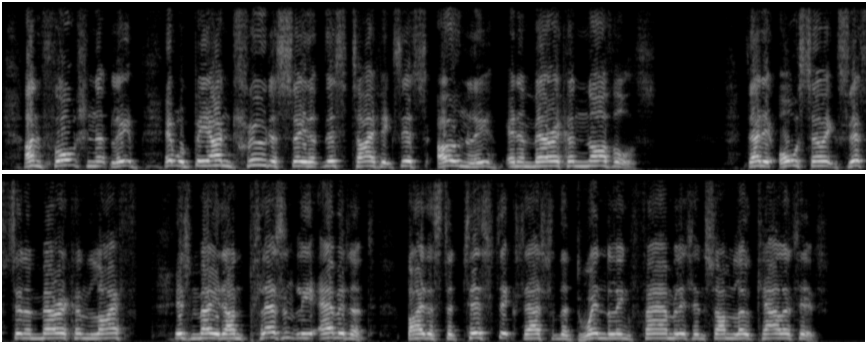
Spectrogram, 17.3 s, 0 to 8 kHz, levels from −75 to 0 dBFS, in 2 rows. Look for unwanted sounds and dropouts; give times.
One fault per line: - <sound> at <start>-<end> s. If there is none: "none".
none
